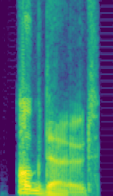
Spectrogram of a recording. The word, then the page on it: ogdoad: British English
